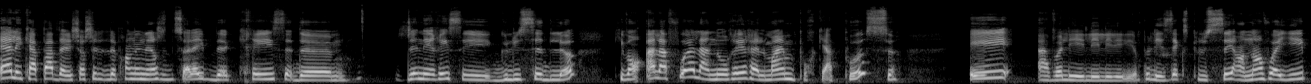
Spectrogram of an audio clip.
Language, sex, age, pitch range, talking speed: French, female, 30-49, 205-255 Hz, 170 wpm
